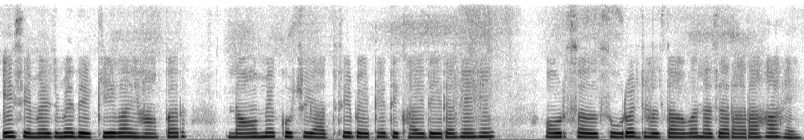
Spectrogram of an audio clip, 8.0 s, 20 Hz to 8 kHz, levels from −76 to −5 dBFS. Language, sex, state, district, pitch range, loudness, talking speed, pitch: Hindi, female, Rajasthan, Jaipur, 210-225 Hz, -15 LUFS, 180 wpm, 220 Hz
